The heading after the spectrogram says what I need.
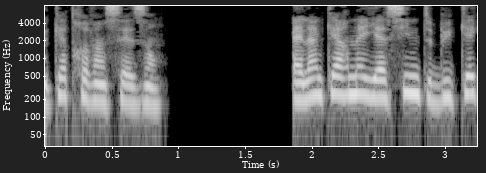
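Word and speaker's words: Bucket: Elle incarnait Yassine Buket qu'elle insistait pour prononcer Bouquet dans la célèbre sitecom britannique qui pignupirance madame est servie en français.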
